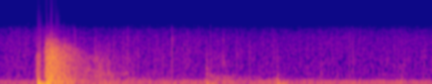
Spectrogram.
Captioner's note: gunshot banging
